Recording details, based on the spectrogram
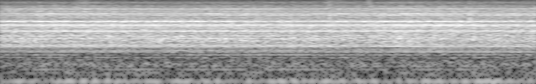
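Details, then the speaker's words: Three-phase lab motor running after start push button, rpm not measured: smooth constant hum with steady whir, no grinding, knocking or surging; motor turning evenly and healthy. "Anda boleh dengar pergerakan bunyi lah, bunyi tu punya motor pusing ni."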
